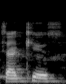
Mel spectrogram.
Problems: none marked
